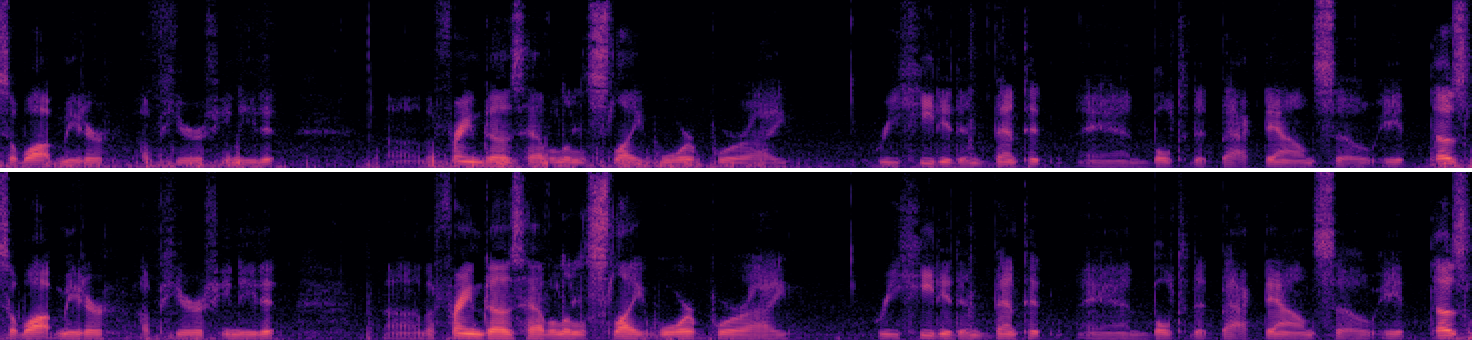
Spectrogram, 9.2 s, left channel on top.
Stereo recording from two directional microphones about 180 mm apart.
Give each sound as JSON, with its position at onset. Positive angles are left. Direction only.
{"t": 0.0, "sound": "speech", "side_deg": -5}
{"t": 5.5, "sound": "speech", "side_deg": -5}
